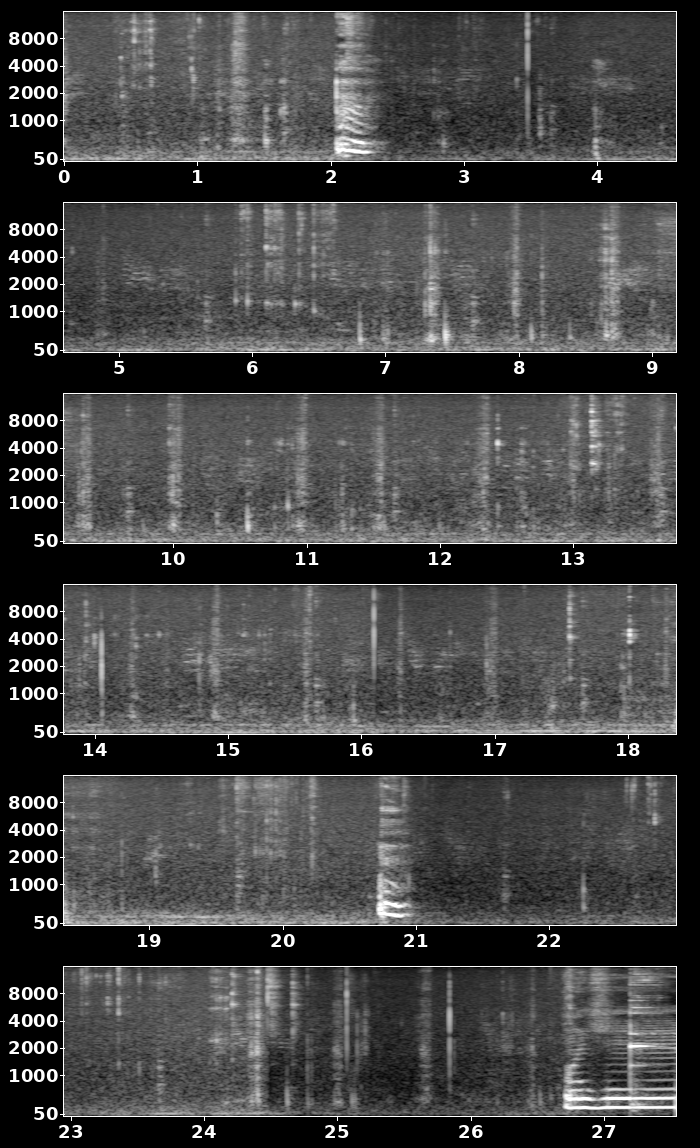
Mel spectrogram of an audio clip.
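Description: A young woman crunches and chews crisp lettuce close by.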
